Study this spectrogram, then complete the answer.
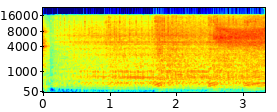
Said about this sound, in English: And there it is. There's my chainsaw.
